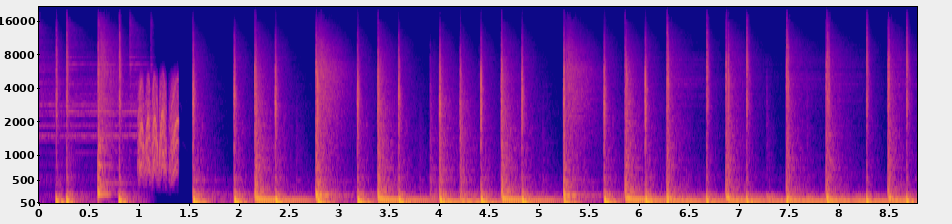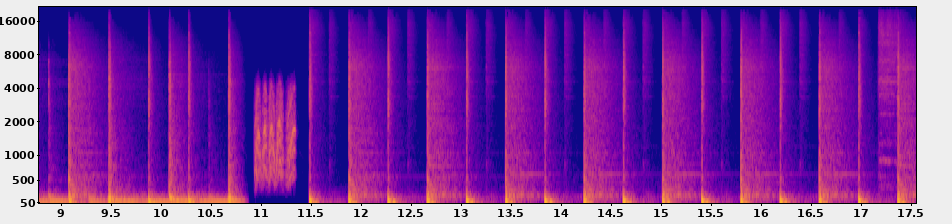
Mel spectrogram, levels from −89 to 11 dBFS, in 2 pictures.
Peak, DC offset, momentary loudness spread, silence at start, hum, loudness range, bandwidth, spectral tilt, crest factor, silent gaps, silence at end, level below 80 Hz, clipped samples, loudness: 0 dBFS; under 0.1%; 6 LU; 0.15 s; none; 4 LU; 16.5 kHz; -5.5 dB/octave; 18 dB; 1.49-1.53 s, 10.88-10.93 s, 11.44-11.48 s; 0 s; -20 dBFS; under 0.1%; -20 LUFS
